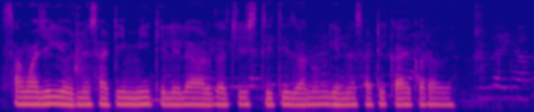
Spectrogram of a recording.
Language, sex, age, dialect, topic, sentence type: Marathi, male, 25-30, Standard Marathi, banking, question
